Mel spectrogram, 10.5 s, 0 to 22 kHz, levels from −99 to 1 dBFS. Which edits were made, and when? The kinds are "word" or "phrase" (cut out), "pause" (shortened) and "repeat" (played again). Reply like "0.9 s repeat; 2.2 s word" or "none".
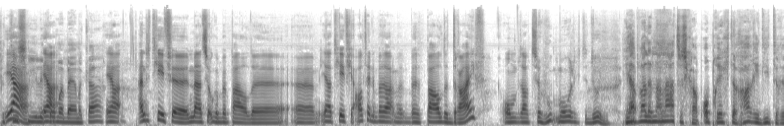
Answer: none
